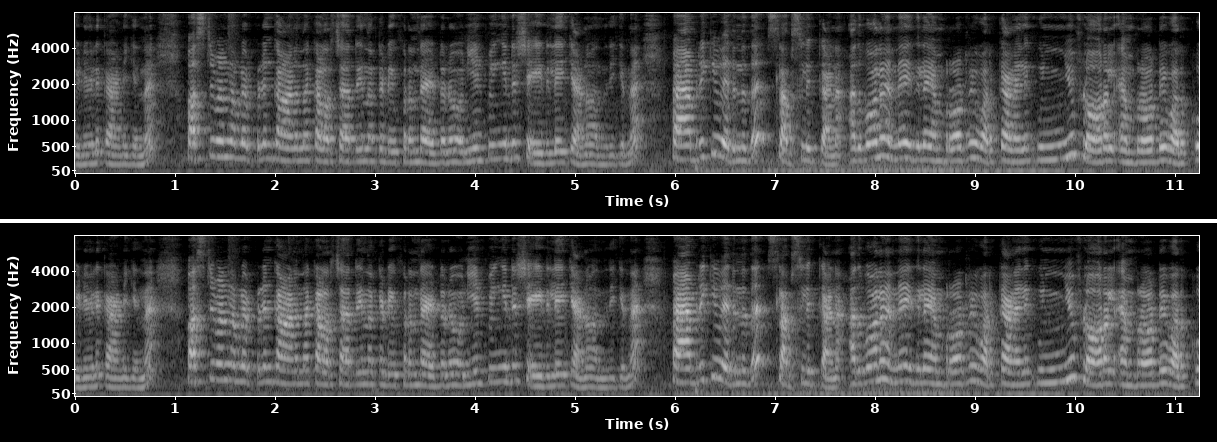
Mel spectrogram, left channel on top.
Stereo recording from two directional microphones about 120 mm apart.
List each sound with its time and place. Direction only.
0.3 s a woman's voice: 40° left (ahead or behind)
